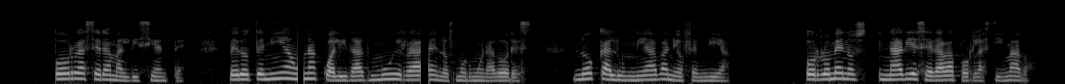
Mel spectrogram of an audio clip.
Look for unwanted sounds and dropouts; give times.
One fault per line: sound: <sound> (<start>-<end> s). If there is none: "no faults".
sound: dropout (3.0-3.0 s)
sound: dropout (4.2-4.3 s)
